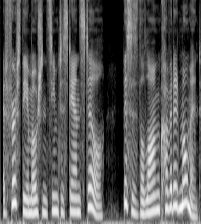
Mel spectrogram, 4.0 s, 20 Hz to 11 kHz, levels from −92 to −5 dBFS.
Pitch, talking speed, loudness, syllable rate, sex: 220 Hz, 195 wpm, -16 LUFS, 5.4 syllables/s, female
